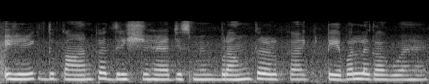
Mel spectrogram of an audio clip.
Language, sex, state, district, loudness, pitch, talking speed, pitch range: Hindi, female, Punjab, Kapurthala, -13 LUFS, 235 Hz, 210 wpm, 225-245 Hz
